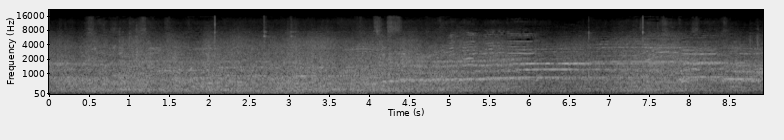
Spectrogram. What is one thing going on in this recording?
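Brass trumpets play a loud fanfare tune.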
